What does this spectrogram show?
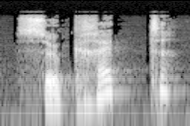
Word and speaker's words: secrète: Secret, secrète, secrètement. Because I tend to insist a little bit on it just to make you hear the difference between the masculine. Secret, secrète. Okay, you're pronouncing the T.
